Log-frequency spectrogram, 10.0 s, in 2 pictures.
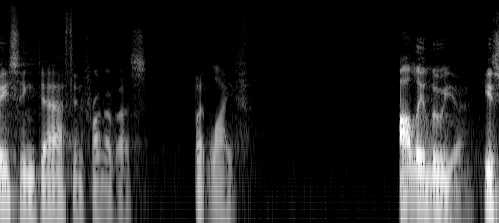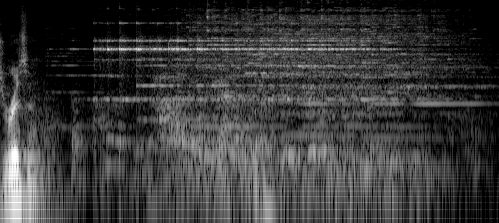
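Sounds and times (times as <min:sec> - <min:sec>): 
speech: 0:00.0 - 0:02.6, 0:04.0 - 0:05.6
handbells ringing: 0:05.5 - 0:09.9.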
